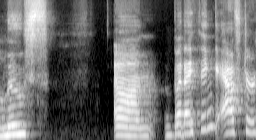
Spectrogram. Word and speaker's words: Moos: it was originally pronounced mose right in germany for moses oh really interesting yes but here in the u.s just people see m-o-o-s and pronounce it like the animal not a bad animal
